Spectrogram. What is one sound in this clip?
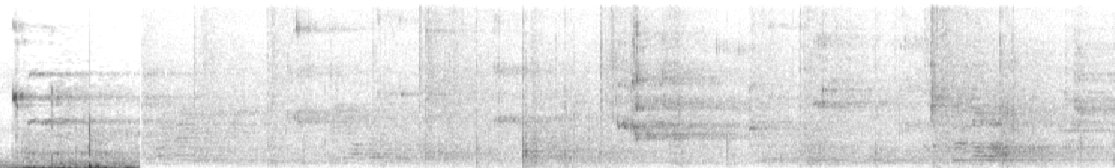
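Sneakers squeak sharply on a gym floor, echoing in a large hall.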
